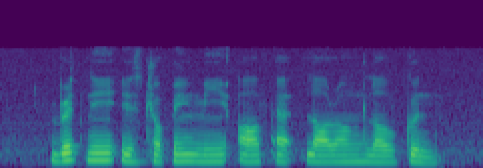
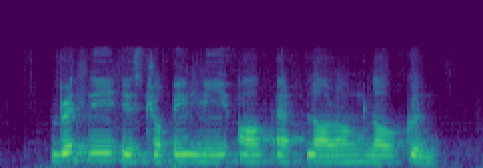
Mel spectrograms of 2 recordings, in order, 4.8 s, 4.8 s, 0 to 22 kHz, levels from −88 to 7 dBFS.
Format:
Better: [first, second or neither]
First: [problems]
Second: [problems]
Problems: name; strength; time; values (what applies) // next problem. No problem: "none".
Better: first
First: none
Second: noise reduction (neural separator model SepFormer DNS4)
